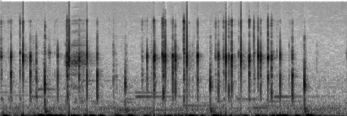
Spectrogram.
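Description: Steady, rapid typing on a mechanical computer keyboard, with dense overlapping clicks and clacks of the keycaps at close range over a faint low hum, with no talking.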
